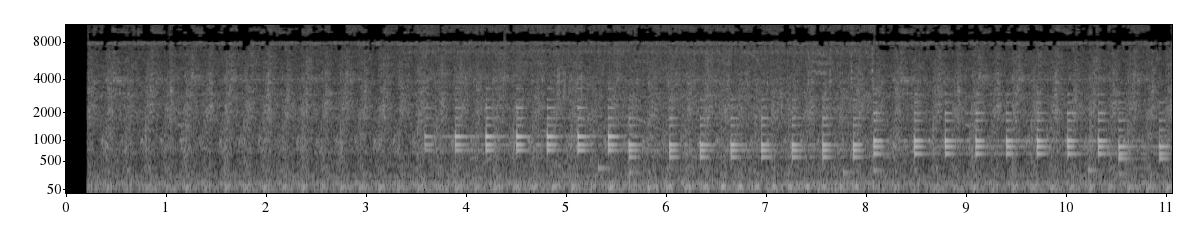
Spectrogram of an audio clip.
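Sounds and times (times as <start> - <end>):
music with repeating melody: 3.6 - 11.0.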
